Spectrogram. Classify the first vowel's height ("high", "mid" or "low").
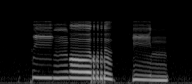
high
